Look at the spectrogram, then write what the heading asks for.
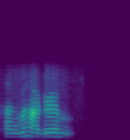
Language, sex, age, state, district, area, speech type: Bodo, female, 60+, Assam, Baksa, rural, conversation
